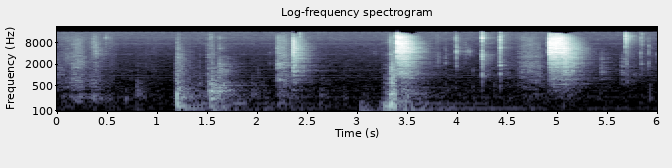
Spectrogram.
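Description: Hand-handled plastic and metal engine parts and tools being moved and set down: a string of about eight irregular knocks, clunks and short scraping clatters.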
